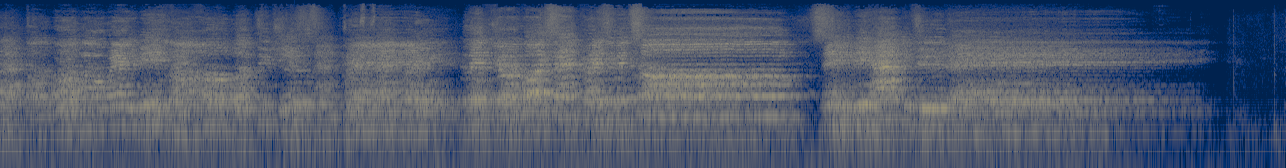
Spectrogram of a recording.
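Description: A middle-aged man preaches with animation through a microphone in an echoing hall.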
